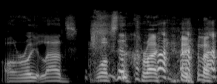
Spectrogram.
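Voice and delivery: a lightly exaggerated broad Dublin accent; casual Dublin greeting, a touch hammed-up. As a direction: play up the Dublin accent for the lads. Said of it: "You literally go the opposite way".

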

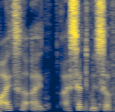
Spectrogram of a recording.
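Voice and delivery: normal talking voice

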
